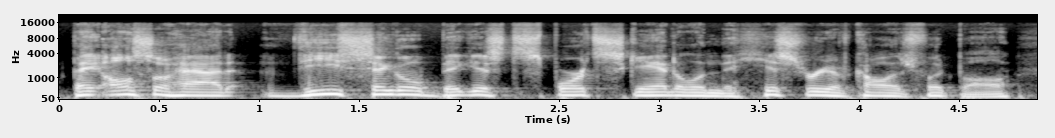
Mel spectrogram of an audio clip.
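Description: A male American sports radio host with a mid-pitched voice. He chats casually and tells stories with conversational emphasis. The setting is a radio studio. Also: normal speed. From Montana, United States. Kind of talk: casual radio chat, storytelling.

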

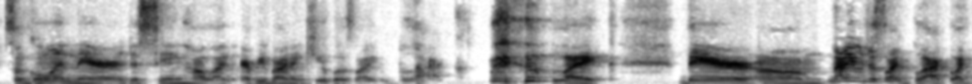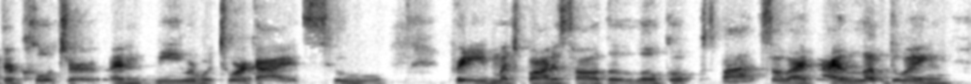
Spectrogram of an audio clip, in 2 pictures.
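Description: A woman's voice: on the low side, unhurried, pushed and bright. A woman in her thirties from Miami, a nurse practitioner chatting casually as a podcast guest and using lots of "like" and "you know". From Miami, USA. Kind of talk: casual interview chat.

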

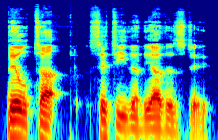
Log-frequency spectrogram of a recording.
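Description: A man with a fairly low voice co-hosts a gaming podcast. He is chatty and casual, and he drifts happily into tangents as he talks. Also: normal speed, a little mellow. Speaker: podcast co-host.

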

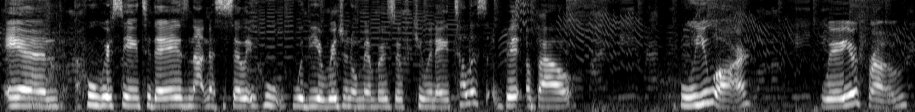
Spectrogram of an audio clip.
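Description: A woman's voice: mid-range voice, moderate pace, soft background music. Playful woman hosting a radio podcast. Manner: playful, lively wordplay. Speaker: podcast host. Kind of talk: live studio interview. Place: radio studio.

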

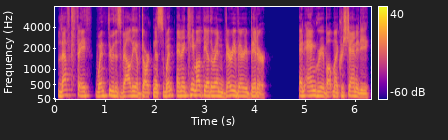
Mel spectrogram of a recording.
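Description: A man speaking casually as a podcast guest, in a halting, rambling way, often repeating words and cutting himself off. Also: medium pitch. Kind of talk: casual interview conversation.

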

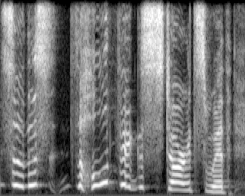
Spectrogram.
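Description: A woman's voice: extremely high pitch, big pitch swings, a little slow, dry recording, clean studio sound. A woman co-hosting a podcast, talking casually through a TV show and acting out imagined lines as she explains. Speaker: podcast co-host. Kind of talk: casual conversational TV show discussion.

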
